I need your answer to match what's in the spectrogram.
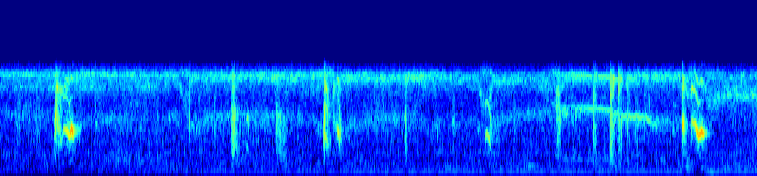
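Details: Several short, abrupt catching sounds at irregular intervals over quiet room noise from a baby being talked to by mother; hiccups.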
